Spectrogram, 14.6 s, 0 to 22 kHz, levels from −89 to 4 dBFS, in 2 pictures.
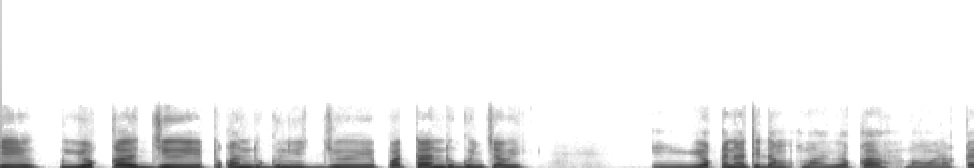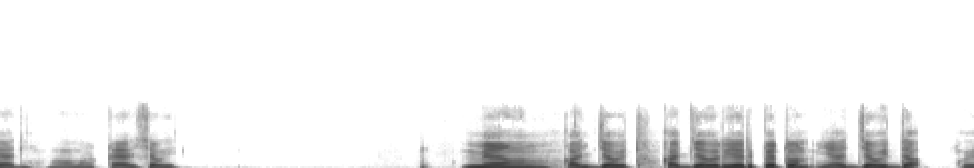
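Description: Nothing stood out on listening to this speech recording, and no technical problem could be heard at any point.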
